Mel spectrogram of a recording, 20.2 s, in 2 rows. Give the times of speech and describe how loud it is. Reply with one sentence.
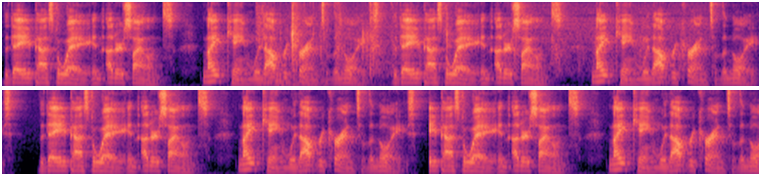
The speech can be heard from 0.0 to 20.1 s, at a steady volume.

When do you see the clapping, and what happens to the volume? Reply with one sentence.
The clapping can't be heard in this clip.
